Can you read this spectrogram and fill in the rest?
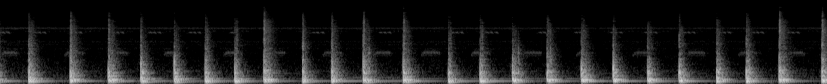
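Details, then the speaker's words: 1941 Kay-built Silvertone Artist archtop guitar, cracked from dryness: each knuckle tap on the top gives a buzzy rattle from a broken, loose brace hanging from the top. "That rattling, buzzy, fuzzy sound. That is a loose brace."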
